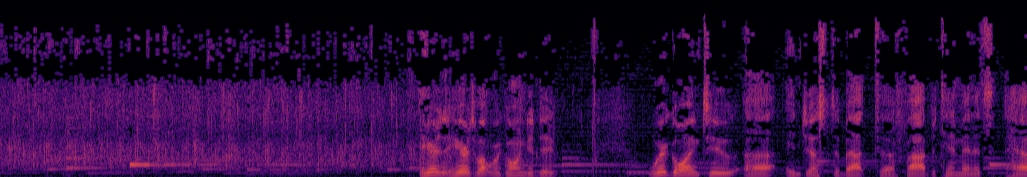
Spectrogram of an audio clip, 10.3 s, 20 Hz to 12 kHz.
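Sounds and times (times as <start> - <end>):
church audience clapping: 0.0 - 5.4
soft sustained keyboard notes: 4.1 - 10.2
speech: 4.2 - 5.7, 6.5 - 10.2.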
